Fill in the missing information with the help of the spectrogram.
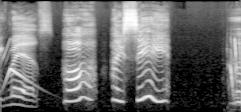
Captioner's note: exclaims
